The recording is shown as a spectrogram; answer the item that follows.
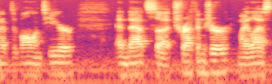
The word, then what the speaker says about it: Treffinger: And it is Treffinger, not the way Yes. that I've been pronouncing it.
